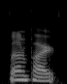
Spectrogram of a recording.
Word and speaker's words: Bonaparte: Bonaparte.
